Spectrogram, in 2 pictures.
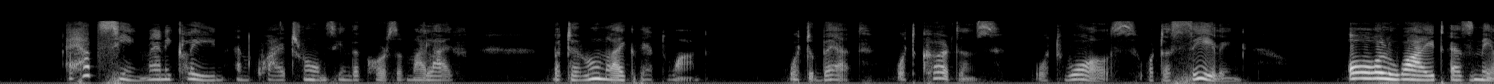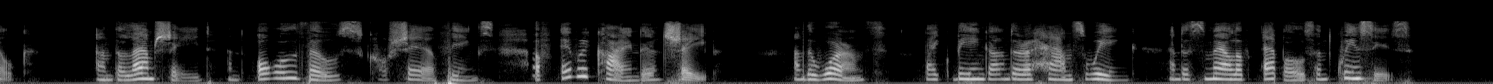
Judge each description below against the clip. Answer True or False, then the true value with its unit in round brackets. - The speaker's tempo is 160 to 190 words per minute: False (135 wpm)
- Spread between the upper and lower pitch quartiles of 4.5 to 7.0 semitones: False (3.6 semitones)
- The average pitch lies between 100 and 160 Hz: False (225 Hz)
